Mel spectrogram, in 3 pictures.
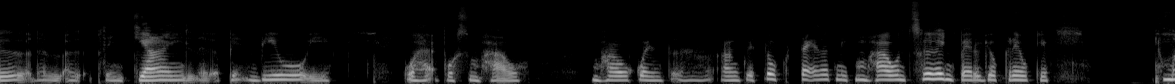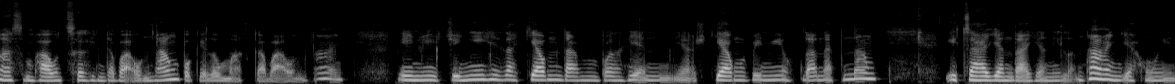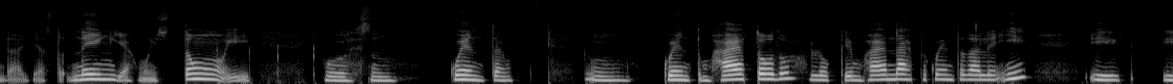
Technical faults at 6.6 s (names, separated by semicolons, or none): lost packet rebuilt from error correction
